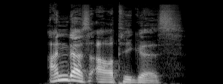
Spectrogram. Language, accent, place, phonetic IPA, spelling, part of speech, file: German, Germany, Berlin, [ˈandɐsˌʔaːɐ̯tɪɡəs], andersartiges, adjective, De-andersartiges.ogg
- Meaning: strong/mixed nominative/accusative neuter singular of andersartig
